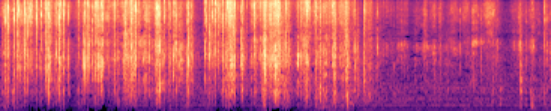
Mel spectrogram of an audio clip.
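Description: Foil trading-card pack wrapper crinkling and tearing as it is opened by hand, for about five seconds, then much quieter handling of the cards.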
